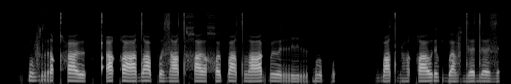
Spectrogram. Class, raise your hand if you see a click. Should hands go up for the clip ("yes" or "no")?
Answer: no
